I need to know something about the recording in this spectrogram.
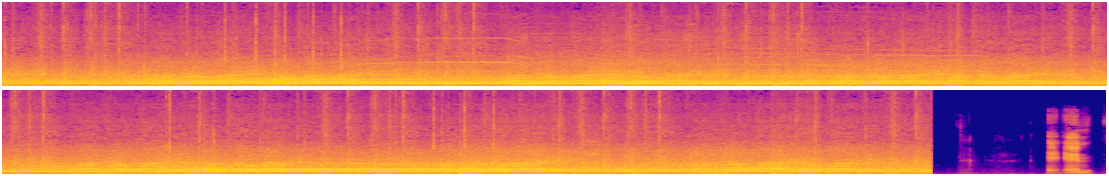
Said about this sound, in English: I don't know if that's what you can faintly hear in the backdrop is "Let's Go Brandon," but it did sound like it. But those were boos. That's what we were hearing there, boos, and rightfully slow, rightfully so.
